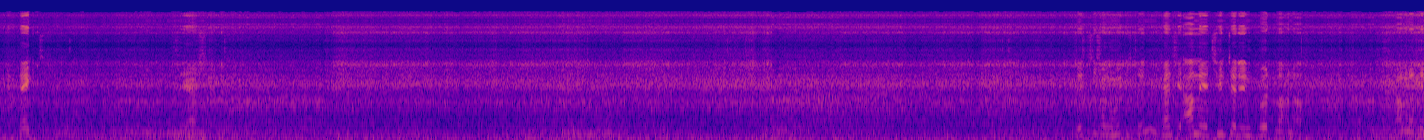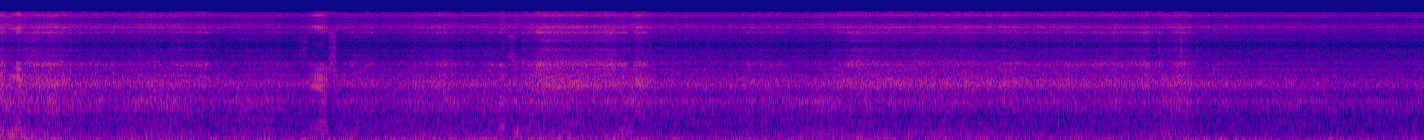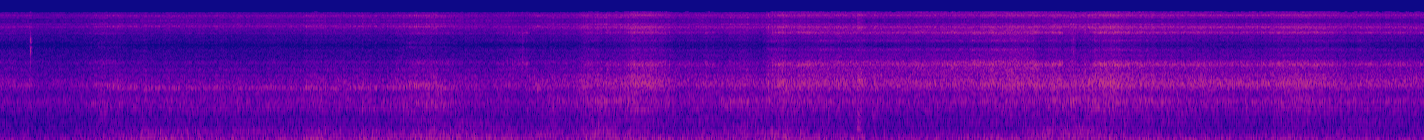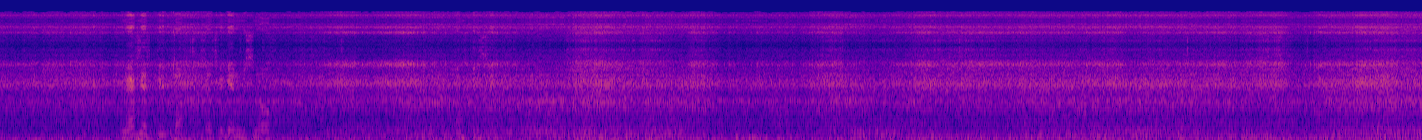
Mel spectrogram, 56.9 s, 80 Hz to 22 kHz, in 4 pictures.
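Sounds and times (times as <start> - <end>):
wind rushing over microphone: 0.0 - 56.9.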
